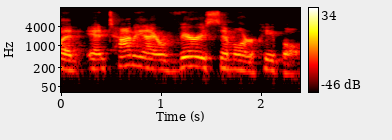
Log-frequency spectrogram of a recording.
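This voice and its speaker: Bright and sharp in tone, a woman's voice holds a medium pitch. She speaks at a moderate pace with fairly even intonation. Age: 60s. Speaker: mother in recovery from alcoholism, book author. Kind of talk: interview testimony. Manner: halting.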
